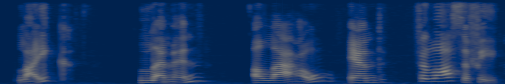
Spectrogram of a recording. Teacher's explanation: the light L that appears before a vowel or the beginning of words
